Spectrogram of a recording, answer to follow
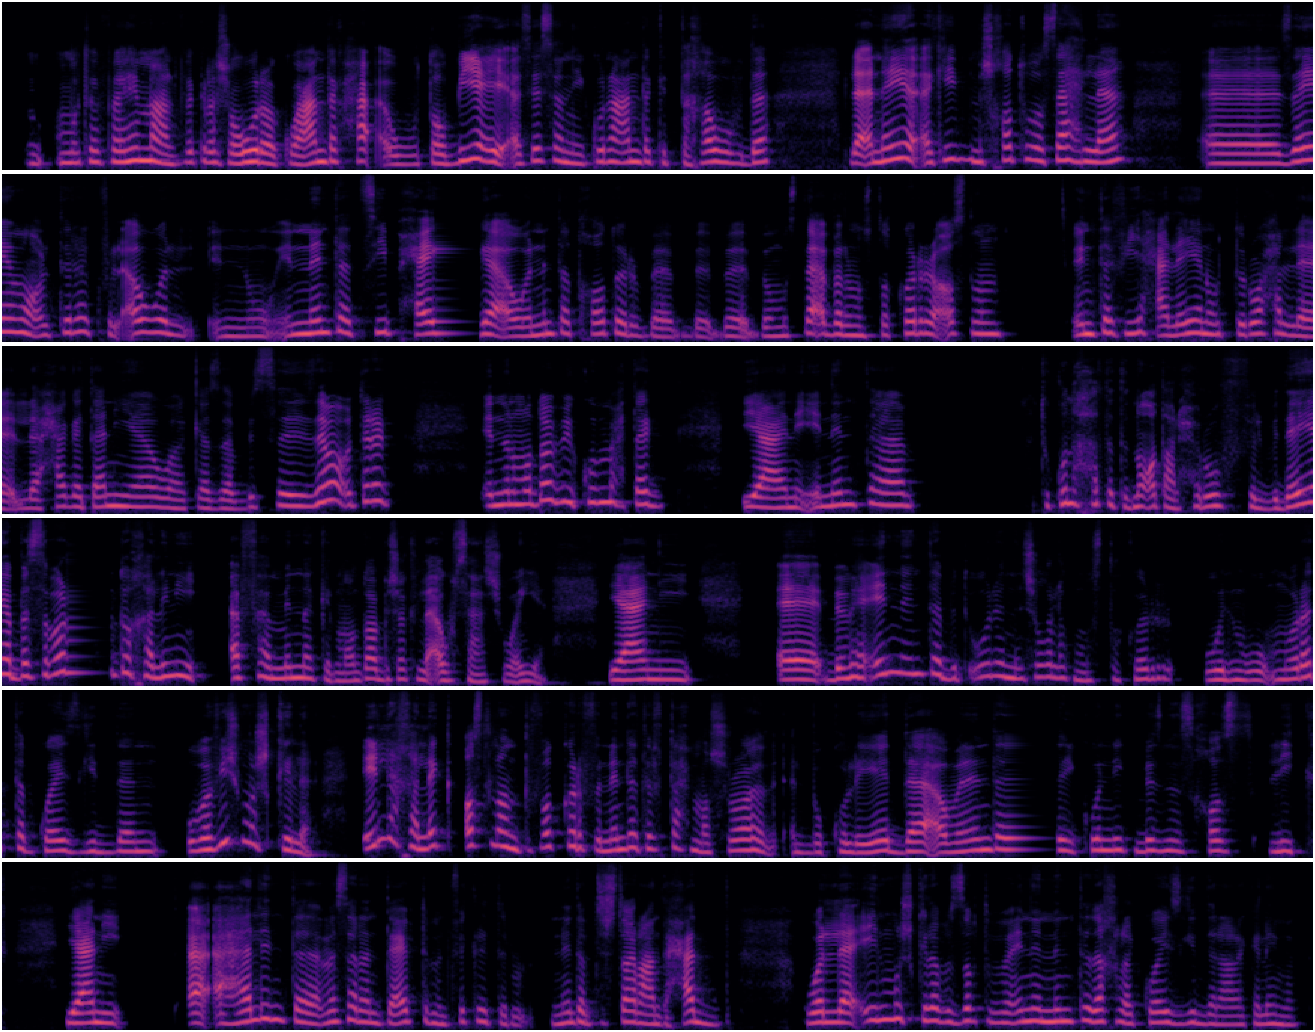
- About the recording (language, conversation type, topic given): Arabic, advice, إزاي أقرر أسيب شغلانة مستقرة وأبدأ مشروع خاص بي؟
- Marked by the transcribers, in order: distorted speech; in English: "business"; tapping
